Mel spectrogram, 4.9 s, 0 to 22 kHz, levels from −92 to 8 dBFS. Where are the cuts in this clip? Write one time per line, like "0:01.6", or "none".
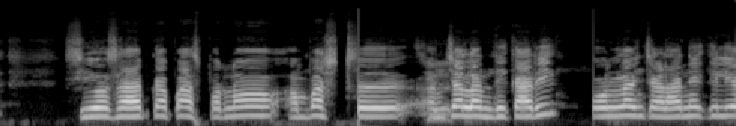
0:02.4
0:03.8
